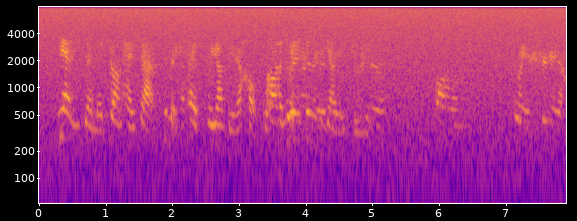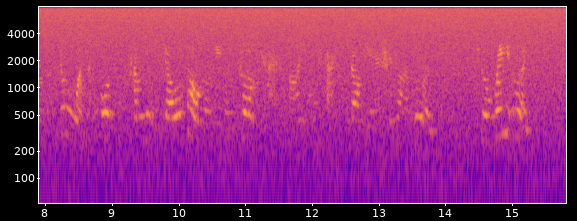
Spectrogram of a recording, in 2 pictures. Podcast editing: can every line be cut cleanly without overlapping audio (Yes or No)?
No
